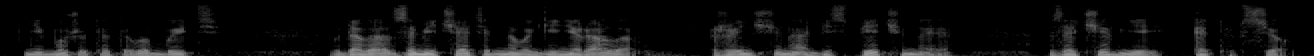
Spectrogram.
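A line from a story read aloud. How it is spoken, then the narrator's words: Even, level voice. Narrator (Russian): ровным голосом, произнесла Инна Матвеевна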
